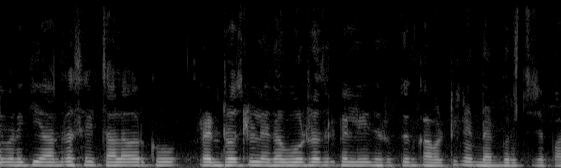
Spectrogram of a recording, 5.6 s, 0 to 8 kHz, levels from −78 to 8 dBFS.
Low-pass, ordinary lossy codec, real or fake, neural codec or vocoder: none; none; real; none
